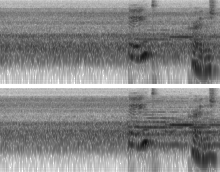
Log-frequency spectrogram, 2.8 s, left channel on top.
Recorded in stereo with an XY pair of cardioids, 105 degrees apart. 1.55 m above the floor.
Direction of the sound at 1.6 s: Straight ahead.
